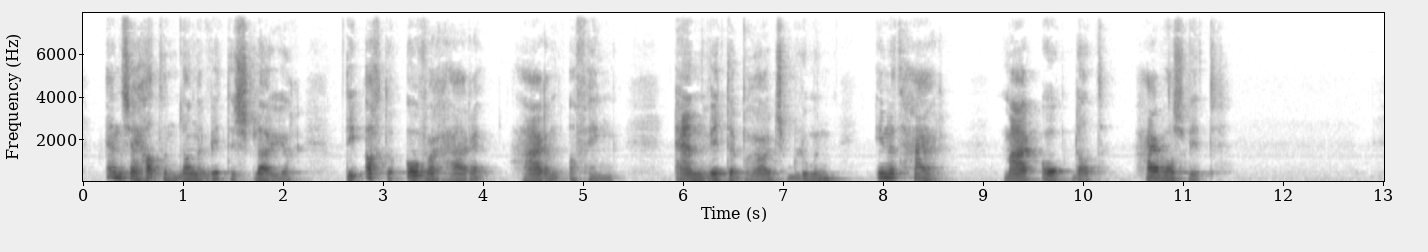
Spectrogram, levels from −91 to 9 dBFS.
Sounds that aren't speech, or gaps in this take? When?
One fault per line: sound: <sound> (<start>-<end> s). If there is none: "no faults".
no faults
